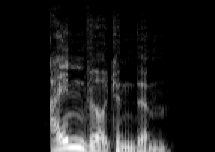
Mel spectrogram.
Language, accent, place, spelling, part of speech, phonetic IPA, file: German, Germany, Berlin, einwirkendem, adjective, [ˈaɪ̯nˌvɪʁkn̩dəm], De-einwirkendem.ogg
- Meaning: strong dative masculine/neuter singular of einwirkend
